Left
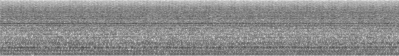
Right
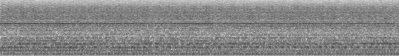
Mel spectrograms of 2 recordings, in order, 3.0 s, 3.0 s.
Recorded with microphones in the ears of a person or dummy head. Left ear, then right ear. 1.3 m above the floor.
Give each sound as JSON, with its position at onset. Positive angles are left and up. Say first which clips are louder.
{"t": 0.0, "sound": "an engine running", "louder": "right 2 dB", "side_deg": -10, "distance_m": 0.9}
